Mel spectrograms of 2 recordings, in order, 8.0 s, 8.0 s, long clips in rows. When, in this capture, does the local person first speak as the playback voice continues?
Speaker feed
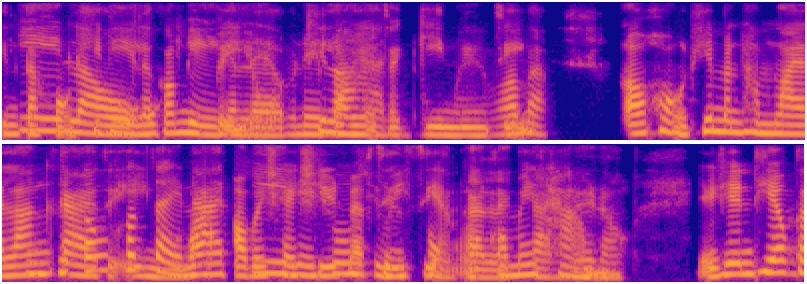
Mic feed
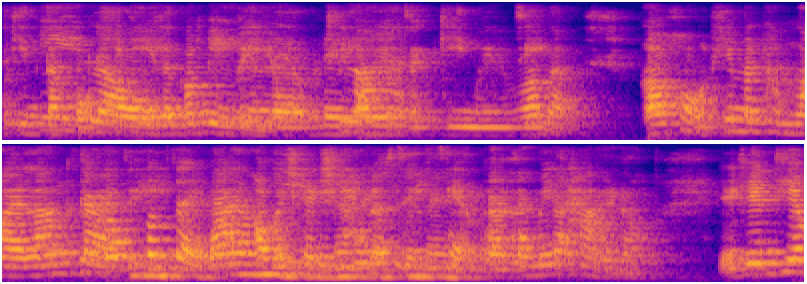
4.6 s

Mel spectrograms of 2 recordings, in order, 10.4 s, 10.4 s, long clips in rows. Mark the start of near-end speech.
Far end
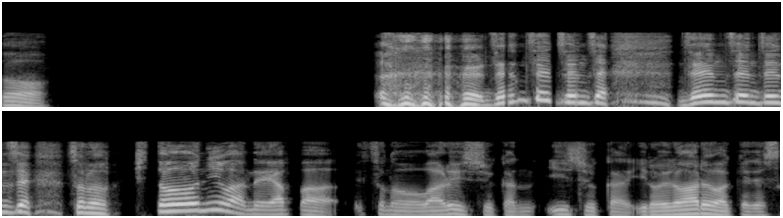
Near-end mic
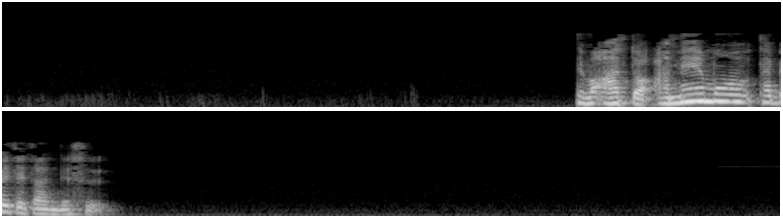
3.8 s

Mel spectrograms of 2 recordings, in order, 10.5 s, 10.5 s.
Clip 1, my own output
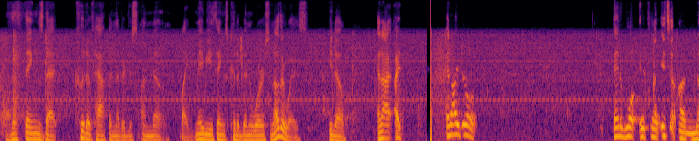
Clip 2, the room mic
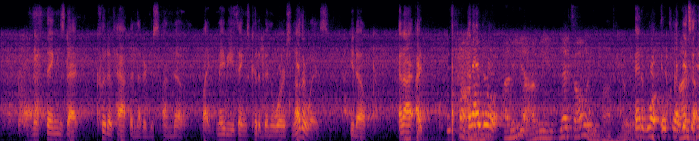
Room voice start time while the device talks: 6.7 s

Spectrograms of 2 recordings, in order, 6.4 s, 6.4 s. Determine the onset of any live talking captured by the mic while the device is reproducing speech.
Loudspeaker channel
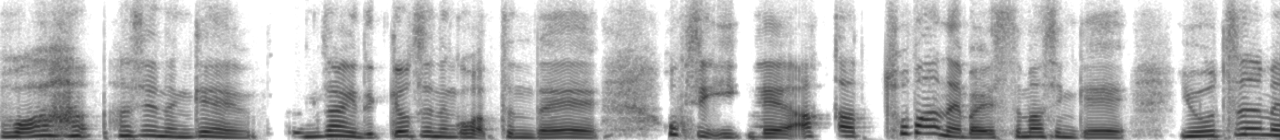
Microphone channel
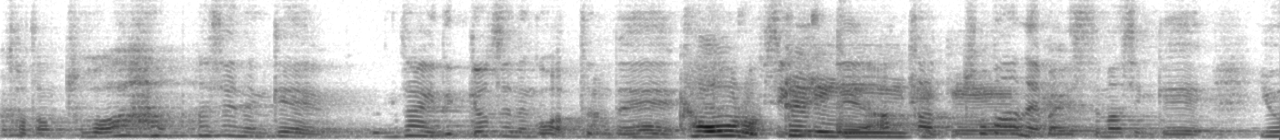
2.9 s

